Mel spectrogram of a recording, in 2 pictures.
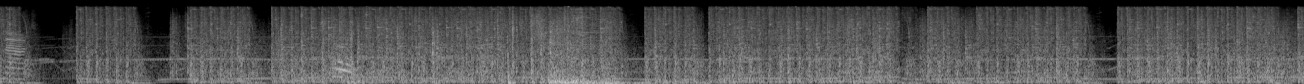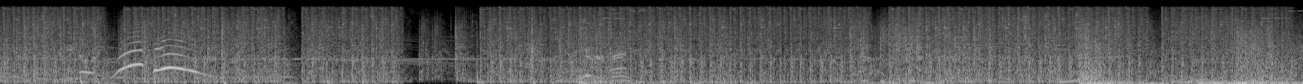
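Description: Police sirens wail and rise and fall.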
